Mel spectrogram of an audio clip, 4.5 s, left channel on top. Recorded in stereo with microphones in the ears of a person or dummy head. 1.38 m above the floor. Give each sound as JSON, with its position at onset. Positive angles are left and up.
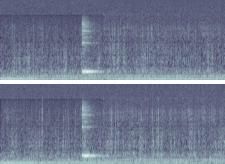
{"t": 1.6, "sound": "a cowbell", "side_deg": 5, "distance_m": 1.0}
